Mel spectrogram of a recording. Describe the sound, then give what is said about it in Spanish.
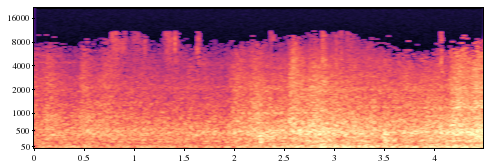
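A train pulling into a station and setting off, a continuous broad rumble with rattling wheel and carriage noise that grows somewhat louder and fuller toward the end, with no voices. “un tren hacia su entrada en la estación. El tren se pone en marcha.”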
